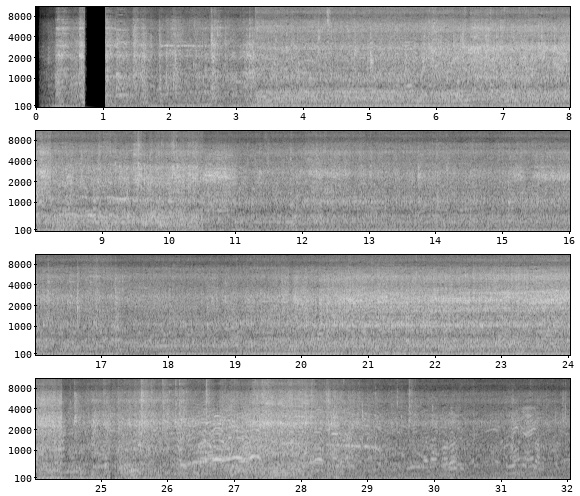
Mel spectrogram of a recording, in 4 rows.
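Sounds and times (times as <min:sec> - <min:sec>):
machine engine humming: 0:02.5 - 0:32.0.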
